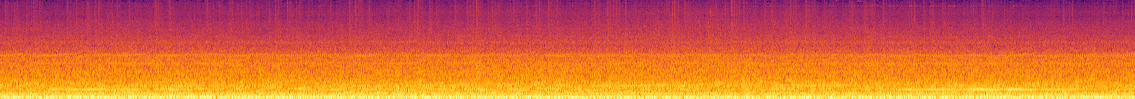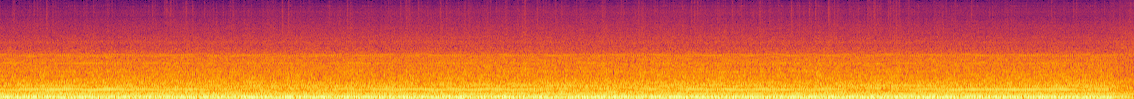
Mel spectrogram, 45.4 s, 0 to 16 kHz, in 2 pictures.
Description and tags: Fan Ventilation Mono 5
Recording made of ventillation i Lillehammer Norway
